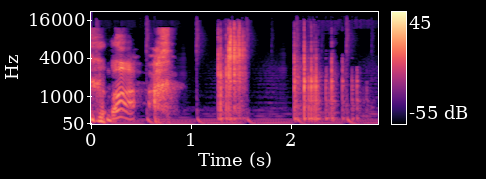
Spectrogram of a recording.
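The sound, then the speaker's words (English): Dice clatter across a hard tabletop in a quick series of sharp clicks and rattling bounces, fairly loud, with a brief pause before a final burst of tumbling taps. “Ooh, it was almost a 15 on the dice.”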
